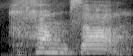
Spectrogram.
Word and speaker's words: Khamsa: And it rhymes with pamza and it starts with kha. Can you say it? Khamsa.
